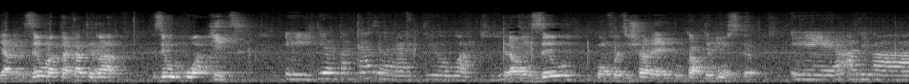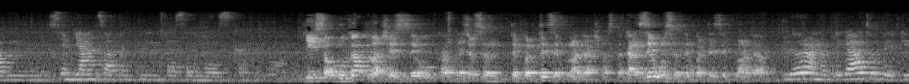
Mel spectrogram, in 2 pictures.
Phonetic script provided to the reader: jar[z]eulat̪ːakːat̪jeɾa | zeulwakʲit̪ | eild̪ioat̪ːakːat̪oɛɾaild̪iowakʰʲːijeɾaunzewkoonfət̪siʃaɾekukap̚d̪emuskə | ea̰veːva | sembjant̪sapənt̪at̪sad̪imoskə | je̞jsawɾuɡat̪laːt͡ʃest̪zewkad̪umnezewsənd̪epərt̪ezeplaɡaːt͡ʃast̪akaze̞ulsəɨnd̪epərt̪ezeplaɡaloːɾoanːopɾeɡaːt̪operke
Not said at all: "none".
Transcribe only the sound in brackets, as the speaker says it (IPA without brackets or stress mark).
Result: z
